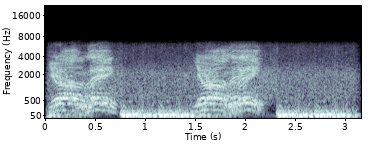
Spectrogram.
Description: Cheer JP; Young Link; Melee

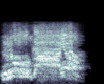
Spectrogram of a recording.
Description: Cheer Spanish; Lucario; SSBB

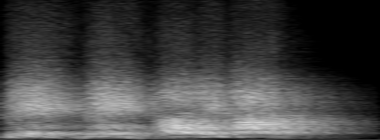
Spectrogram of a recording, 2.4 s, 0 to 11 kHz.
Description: Cheer Italian; Olimar; SSB4; SSBU

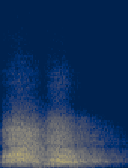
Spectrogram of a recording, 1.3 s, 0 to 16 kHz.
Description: Cheer French PAL; SSB4

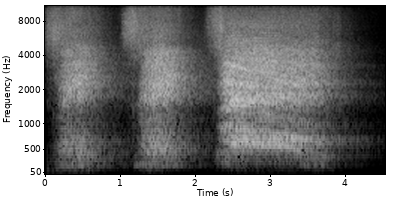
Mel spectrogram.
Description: Cheer German; Snake; SSBU

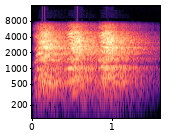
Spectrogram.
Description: Cheer; Link; SSB4

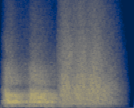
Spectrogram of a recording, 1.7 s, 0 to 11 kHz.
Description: Cheer Japanese; Mega Man; SSB4; SSBU

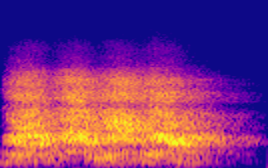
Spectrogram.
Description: Cheer French; Dr. Mario; SSBU

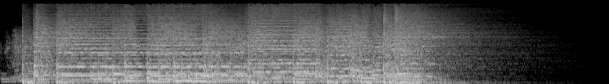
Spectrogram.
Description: Victory!; Street Fighter

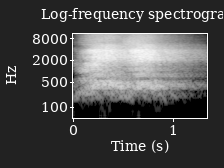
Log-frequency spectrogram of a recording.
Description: Cheer French; Luigi; SSB4

